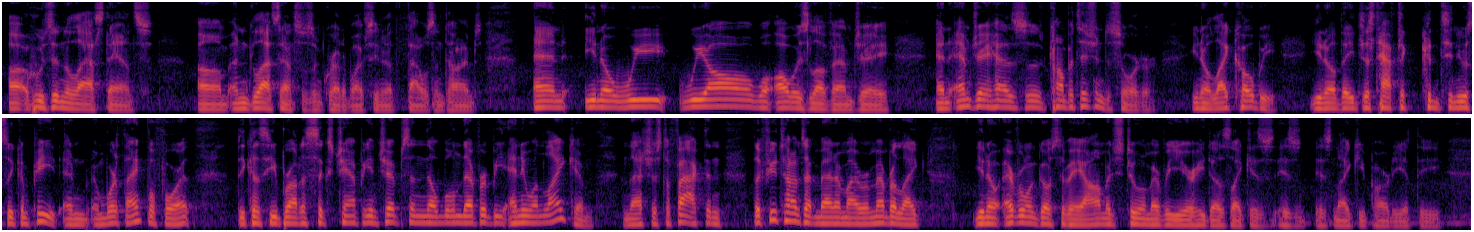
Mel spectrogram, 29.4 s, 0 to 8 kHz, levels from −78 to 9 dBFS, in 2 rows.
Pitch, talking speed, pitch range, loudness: 115 Hz, 210 wpm, 95-130 Hz, -29 LUFS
